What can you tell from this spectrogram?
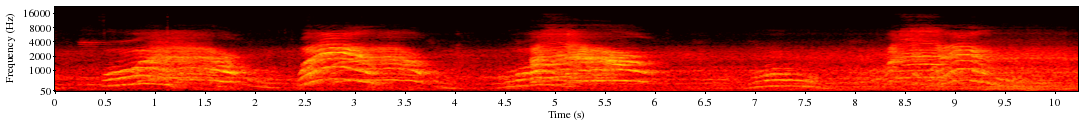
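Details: Fighting cats in Assam, India, giving repeated arched caterwauls roughly every two seconds, each rising then dropping in pitch, with a softer shorter yowl near the end.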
